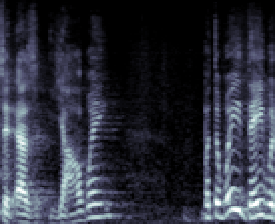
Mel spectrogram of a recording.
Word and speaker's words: Yahweh: And you would maybe pronounce it as Yahweh, but the way they would have pronounced it wouldn't have been that way because it didn't have vowels. And so it would have been pronounced more like a breath, more like Yahweh, Yahweh, Yahweh.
